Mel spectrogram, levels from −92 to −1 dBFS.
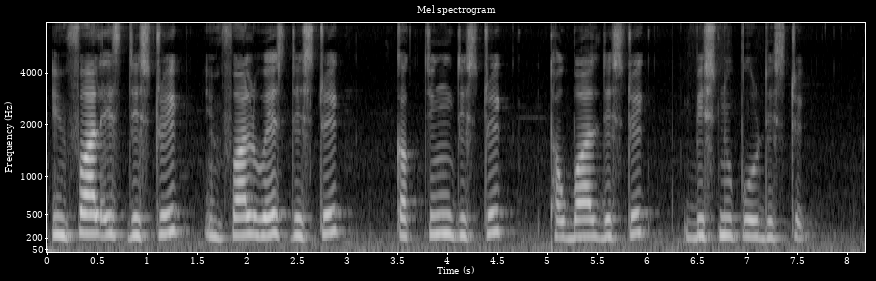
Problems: none marked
